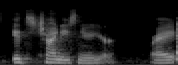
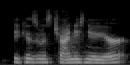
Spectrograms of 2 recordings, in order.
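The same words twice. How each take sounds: First: Very gently. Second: Said in the usual way. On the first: Retold or imitated. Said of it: "And so I just kind of very gently said". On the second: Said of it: "very gently said".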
